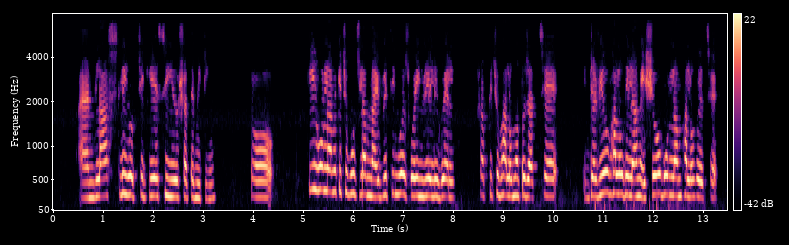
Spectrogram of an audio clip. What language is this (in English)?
Bangla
